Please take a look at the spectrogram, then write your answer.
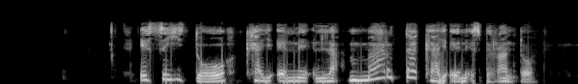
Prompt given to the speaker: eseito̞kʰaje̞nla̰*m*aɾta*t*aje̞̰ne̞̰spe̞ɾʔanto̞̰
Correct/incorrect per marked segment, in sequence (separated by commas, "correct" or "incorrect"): correct, incorrect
